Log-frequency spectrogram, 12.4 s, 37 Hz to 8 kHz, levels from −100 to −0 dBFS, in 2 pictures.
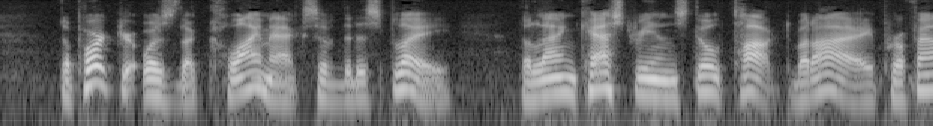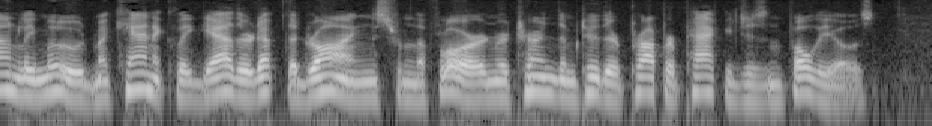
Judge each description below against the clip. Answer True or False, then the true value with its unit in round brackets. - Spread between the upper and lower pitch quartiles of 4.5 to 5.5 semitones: False (3.9 semitones)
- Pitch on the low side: True (130 Hz)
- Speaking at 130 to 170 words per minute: True (160 wpm)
